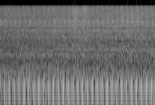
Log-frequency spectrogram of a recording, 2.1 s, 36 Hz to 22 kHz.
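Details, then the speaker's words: Yamaha Mio i125 scooter after fitting sponge and hose to stop front-end rattle and vibration: steady single-cylinder idle, even thumping, no front rattle or buzz; normal idle. "Ayan guys, walang kalampag, walang vibration. Ayan, hindi ka na maiinis sa ingay sa harap, yung kalampag."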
